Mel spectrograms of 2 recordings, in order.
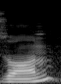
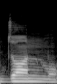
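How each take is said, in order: First: জন্ম pulled apart, জন held, then ম after a long pause; syllable demonstration. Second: Said in the usual way. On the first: Shown as a demonstration. Teacher answering how it is pronounced, জন্ম in separated syllables. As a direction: split জন্ম slowly into জন and ম. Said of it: "উচ্চারণটা কেমন হবে?". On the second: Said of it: "তখন উচ্চারণটা কেমন হবে?".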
